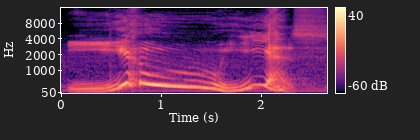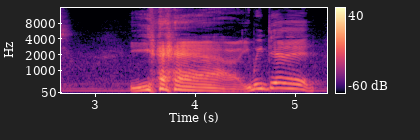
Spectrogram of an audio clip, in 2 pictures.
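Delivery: high, put-on celebratory voice; mock cheering. Gym-goer mocking we're all in this together, falsetto cheer.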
